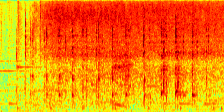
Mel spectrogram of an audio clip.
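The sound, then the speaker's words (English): Vegetables sizzle in a little oil in a pan while being stir-fried, a steady crackling hiss broken by many quick clacks and scrapes of the stirring utensil, with no talking. “Then we're going to put this back on the pan, add a little bit of oil. And now we're going to add our vegetables.”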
